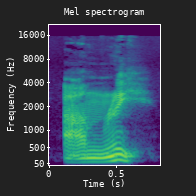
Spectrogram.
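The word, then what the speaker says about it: anraith: And soup is anri.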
